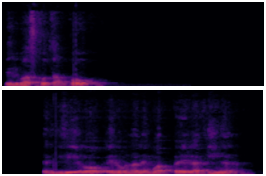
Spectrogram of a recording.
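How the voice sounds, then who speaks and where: A man's voice: medium pitch, fairly even intonation, measured pace, warm tone, reverberant. A male teacher giving a pre-university language lecture, often repeating himself and checking in with his students.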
